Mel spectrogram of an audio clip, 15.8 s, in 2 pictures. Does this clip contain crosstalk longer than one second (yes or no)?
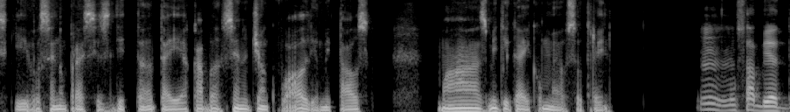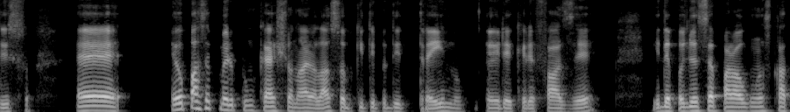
no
